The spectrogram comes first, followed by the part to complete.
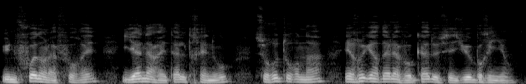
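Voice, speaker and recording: A man with a deep, dark and mellow tone reads a story aloud at a steady, measured pace. His voice has a husky grain to it. He sounds like a literary reviewer sharing a passage from a novel. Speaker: book reviewer and reader.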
